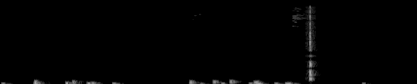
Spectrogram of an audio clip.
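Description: Soft computer-keyboard keystrokes in short quick clusters, with one sharper click about three seconds in, as code is edited and pasted.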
